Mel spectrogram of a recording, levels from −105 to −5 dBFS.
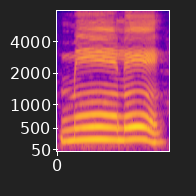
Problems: constant background noise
